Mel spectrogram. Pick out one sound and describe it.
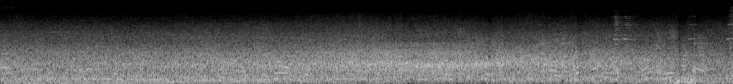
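A bus engine rumbles as the bus pulls up close by.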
